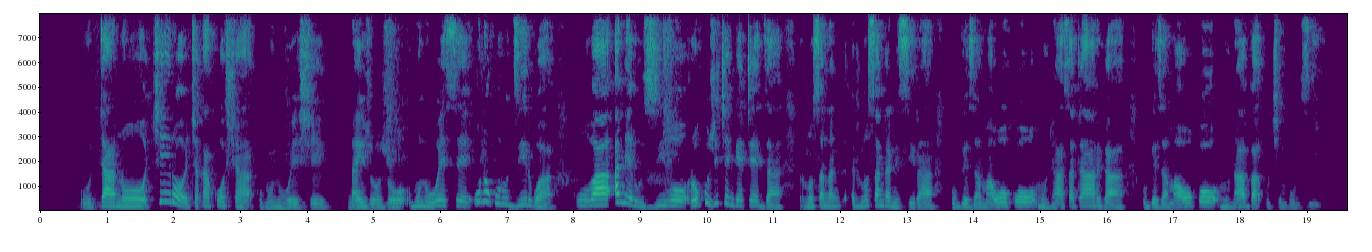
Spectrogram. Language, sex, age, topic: Ndau, female, 36-49, health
